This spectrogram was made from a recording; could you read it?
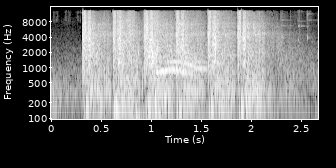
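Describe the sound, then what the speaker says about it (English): Rapid bursts of gunfire in Call of Duty: Modern Warfare 2 multiplayer search-and-destroy, several loud shots cracking in quick succession over about two seconds, with no talk. "Shooting before you even got around that corner."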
